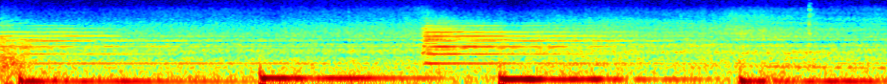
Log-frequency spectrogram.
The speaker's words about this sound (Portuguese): O sino da igrejinha faz Belém, den, den.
